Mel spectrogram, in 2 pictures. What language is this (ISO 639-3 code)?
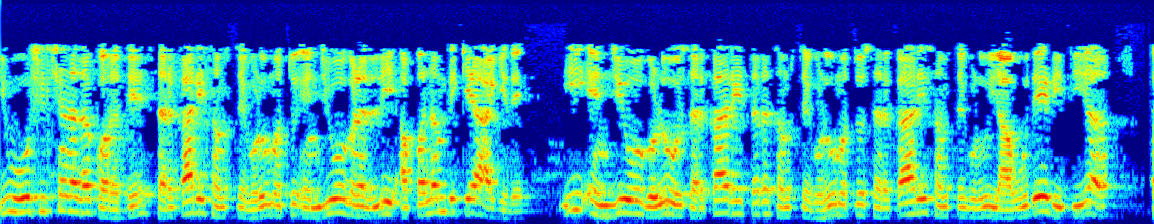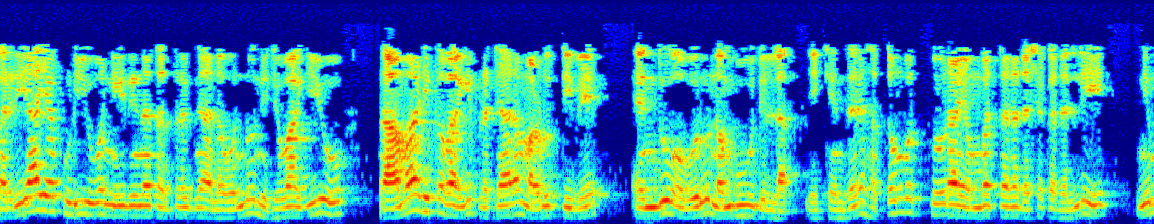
kan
